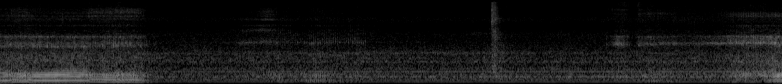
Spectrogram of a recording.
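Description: Rough, snorting breaths with a faint whistling tone over steady room hiss: snoring from a sleeping dog.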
